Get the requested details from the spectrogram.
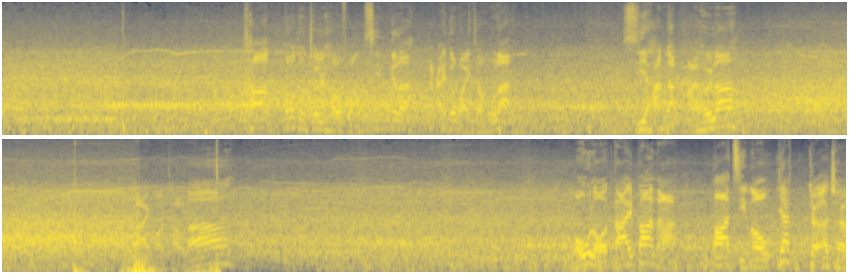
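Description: A stadium crowd murmurs and cheers.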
